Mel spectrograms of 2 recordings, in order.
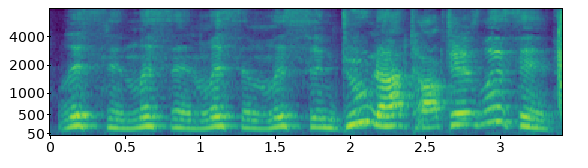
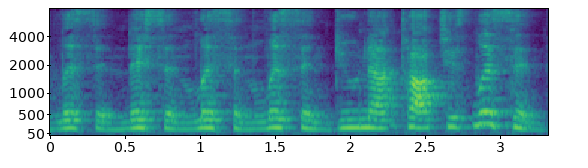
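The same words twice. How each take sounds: First: Firmer mantra, building in volume; insistent self-coaching. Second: Soft, low repeated self-reminder; inner self-coaching. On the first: Ordering herself not to talk, increasingly insistent inner voice. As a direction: press harder on each repeated order to yourself. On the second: Telling herself to listen while friend talks, quiet inner self-coaching. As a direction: murmur it as a private mantra. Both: Retold or imitated. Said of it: "I would be in my mind".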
